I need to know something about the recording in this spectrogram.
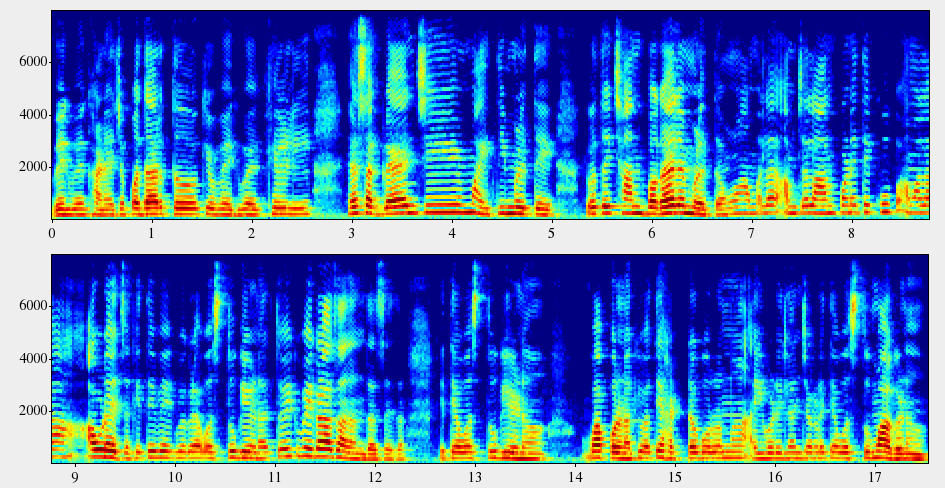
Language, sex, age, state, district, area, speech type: Marathi, female, 45-60, Maharashtra, Kolhapur, rural, spontaneous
